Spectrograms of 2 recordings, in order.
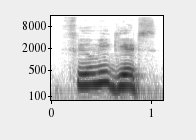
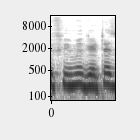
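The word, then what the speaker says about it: fumigatus: Aspergillus फ्यूमिगेट्स, कभी कभी फ्यूमिगेटस भी बोलते हैं, तो जो भी इंग्लिश में फ्यूमिगेट्स ही बोलेंगे, रियल प्रोनाउंसिएशन यही है, सही उच्चारण यही है।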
